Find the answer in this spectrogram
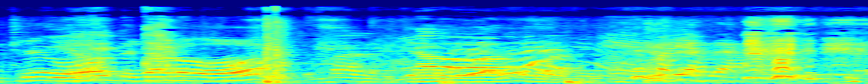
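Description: Mostly voices: children and adults chattering, with one short knock about a second and a half in.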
